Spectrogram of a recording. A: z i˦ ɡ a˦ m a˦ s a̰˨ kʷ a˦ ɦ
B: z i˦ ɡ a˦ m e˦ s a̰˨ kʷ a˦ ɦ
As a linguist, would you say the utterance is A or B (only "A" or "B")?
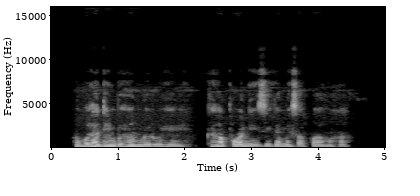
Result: B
